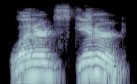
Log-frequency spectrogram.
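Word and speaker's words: Lynyrd Skynyrd: it deserves to be on the list somewhere Leonard Skynyrd pronounced Leonard skinnered I like early Leonard Skinner but I'm I'm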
